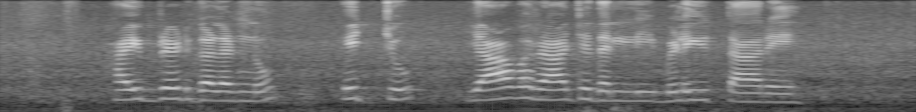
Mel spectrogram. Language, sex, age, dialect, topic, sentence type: Kannada, female, 36-40, Coastal/Dakshin, agriculture, question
